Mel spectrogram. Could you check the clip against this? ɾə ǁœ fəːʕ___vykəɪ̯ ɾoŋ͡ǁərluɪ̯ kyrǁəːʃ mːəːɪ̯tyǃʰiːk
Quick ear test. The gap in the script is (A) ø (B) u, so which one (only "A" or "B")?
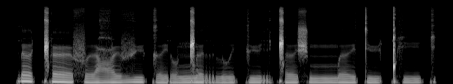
A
